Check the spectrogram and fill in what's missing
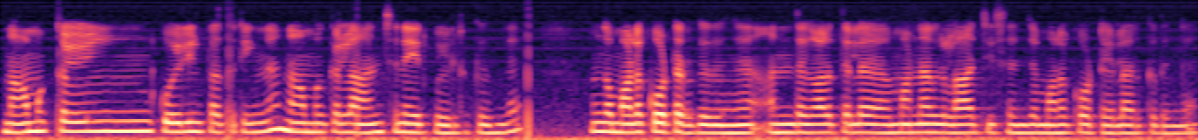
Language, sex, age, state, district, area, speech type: Tamil, female, 45-60, Tamil Nadu, Namakkal, rural, spontaneous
